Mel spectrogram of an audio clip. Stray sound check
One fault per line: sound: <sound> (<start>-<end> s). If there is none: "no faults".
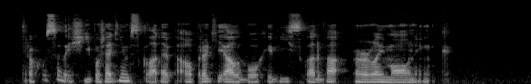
no faults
